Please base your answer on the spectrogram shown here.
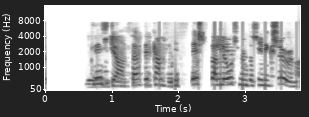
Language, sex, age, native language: Icelandic, male, 13, Icelandic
